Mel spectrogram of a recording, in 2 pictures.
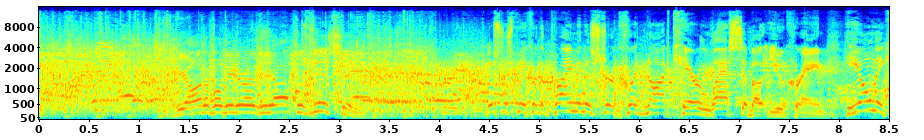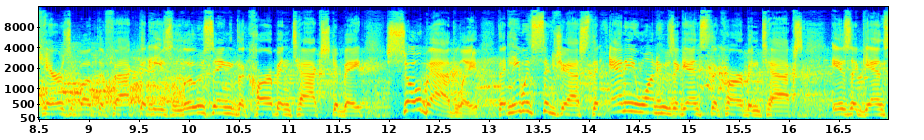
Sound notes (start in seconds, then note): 0.0 some Applause; 3.0 some Applause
